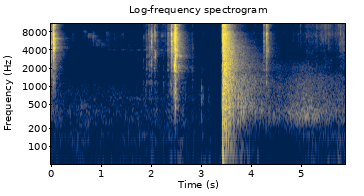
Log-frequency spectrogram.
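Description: A firearm loaded with buckshot fires at a target on a shooting range: a few sharp, loud shots spaced seconds apart, the last one ringing out with a longer echo.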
